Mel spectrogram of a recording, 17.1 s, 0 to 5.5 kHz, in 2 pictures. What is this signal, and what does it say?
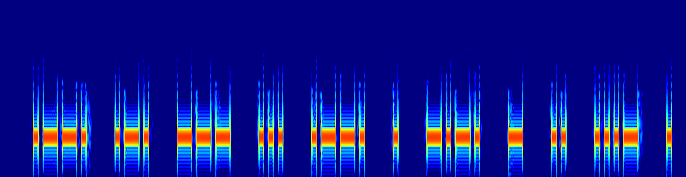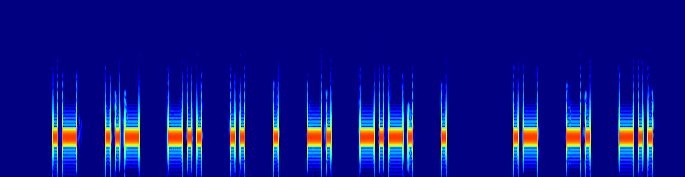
Morse code, heard as a keyed tone, about 20 wpm, spaced as for 14 wpm, 600 Hz. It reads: PROSPECTIVE AUDIENCE AND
